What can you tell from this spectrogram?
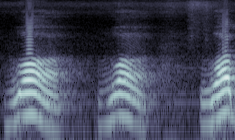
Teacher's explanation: ल ल आपका जीभ दांत की ओर जा रहा है, दंत। व व व बोलेंगे तो आपके दांत और ओष्ठ का मिलन हो रहा है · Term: दंतोष्ठ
